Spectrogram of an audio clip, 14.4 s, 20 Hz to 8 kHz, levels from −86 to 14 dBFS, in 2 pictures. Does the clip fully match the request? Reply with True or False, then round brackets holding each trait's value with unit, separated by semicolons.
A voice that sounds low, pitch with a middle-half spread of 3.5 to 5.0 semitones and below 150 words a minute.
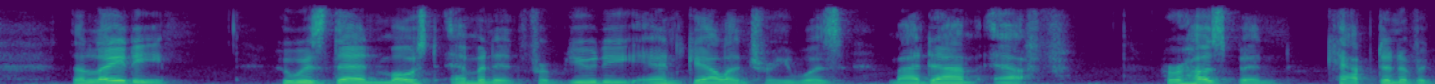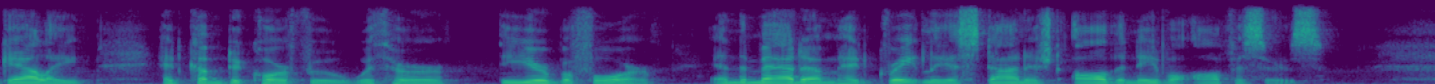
False (120 Hz; 4.4 semitones; 160 wpm)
